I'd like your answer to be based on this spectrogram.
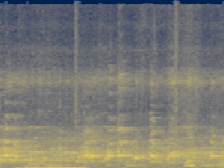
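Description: Fighting roosters at a cockfight give off a few clucks and rough calls, set against a steady crowd murmur with several voices talking in the background.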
